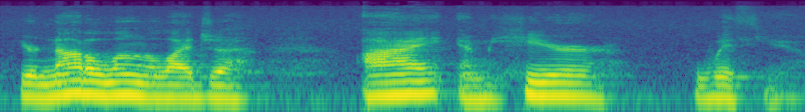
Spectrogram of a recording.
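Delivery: whisper-close comfort to someone alone; still small voice. Acted. God reassuring lonely Elijah, soft and slow. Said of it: "in a still small voice and calls him by name".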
